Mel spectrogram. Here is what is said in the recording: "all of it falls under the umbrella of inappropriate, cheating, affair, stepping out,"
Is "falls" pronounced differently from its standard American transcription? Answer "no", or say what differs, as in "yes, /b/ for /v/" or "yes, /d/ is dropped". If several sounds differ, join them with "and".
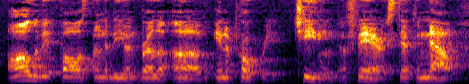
no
